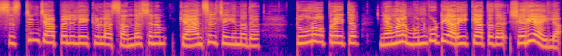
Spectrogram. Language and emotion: Malayalam, angry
